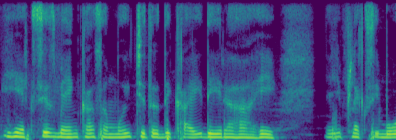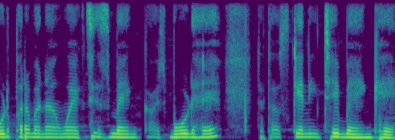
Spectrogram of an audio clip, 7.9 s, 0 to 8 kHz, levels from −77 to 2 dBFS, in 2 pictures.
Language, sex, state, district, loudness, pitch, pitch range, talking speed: Hindi, female, Uttar Pradesh, Jalaun, -15 LUFS, 195 Hz, 185-200 Hz, 195 wpm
